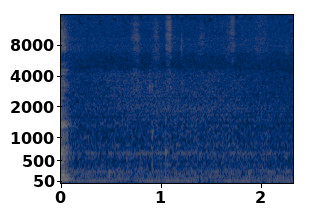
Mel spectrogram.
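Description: Faint marker strokes of a dry-erase marker writing on a whiteboard.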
